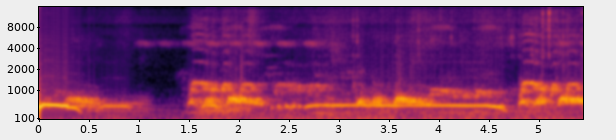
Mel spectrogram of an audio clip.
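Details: Puter dove song meant to prompt reluctant birds to call: a long, steady, drawn-out coo layered with rougher rolling coos, one brief pause early on.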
